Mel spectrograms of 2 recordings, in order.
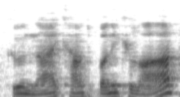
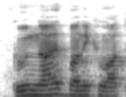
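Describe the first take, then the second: First: A sarcastic Transylvanian count, lower and softer; a mocking kid's fake Transylvanian count; sarcastic Transylvanian accent. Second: Said in the usual way. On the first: A narrator's reading. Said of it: "Pete said sarcastically". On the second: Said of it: "Toby said".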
